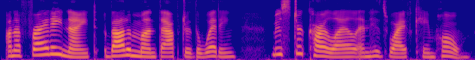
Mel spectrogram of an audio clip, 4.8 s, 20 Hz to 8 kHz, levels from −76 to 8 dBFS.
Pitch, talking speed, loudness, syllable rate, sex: 225 Hz, 215 wpm, -19 LUFS, 5.5 syllables/s, female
